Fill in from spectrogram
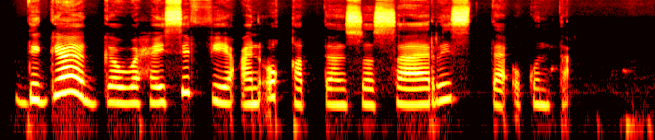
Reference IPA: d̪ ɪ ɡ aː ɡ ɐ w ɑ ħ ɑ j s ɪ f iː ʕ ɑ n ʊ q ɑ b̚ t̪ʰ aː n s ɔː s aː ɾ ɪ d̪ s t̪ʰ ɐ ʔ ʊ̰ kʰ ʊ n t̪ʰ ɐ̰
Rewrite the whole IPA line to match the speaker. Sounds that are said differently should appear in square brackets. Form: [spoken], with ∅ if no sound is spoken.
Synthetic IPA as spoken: d̪ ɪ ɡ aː ɡ ɐ w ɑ ħ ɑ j s ɪ f iː ʕ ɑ n ʊ q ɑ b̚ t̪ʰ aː n s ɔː s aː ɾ ɪ [∅] s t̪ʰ ɐ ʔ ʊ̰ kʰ ʊ n t̪ʰ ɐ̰

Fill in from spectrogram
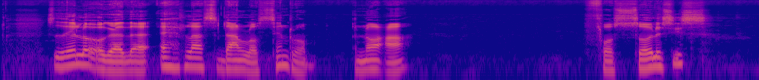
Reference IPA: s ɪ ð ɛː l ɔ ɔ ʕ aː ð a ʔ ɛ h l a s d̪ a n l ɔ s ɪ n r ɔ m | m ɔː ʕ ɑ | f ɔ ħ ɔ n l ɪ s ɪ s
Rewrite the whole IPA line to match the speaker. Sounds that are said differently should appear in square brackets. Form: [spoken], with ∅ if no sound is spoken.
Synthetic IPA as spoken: s ɪ ð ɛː l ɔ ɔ [ɣ] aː ð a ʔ ɛ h l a s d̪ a n l ɔ s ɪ n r ɔ m | [n] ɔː ʕ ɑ | f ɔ [s] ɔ [∅] l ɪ s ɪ s

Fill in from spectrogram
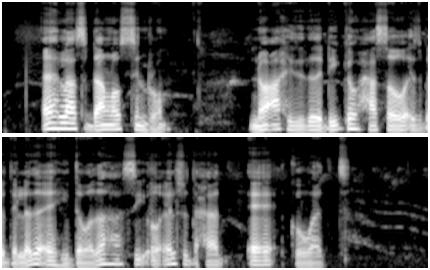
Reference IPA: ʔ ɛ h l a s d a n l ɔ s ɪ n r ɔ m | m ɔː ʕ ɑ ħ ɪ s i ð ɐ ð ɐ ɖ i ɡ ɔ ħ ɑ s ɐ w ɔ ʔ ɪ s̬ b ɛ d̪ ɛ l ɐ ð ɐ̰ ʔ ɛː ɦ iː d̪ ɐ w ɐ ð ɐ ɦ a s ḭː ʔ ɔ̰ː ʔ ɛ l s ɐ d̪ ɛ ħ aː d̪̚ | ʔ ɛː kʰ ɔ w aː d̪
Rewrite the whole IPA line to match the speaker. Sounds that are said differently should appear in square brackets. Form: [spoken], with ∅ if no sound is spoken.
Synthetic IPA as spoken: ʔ ɛ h l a s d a n l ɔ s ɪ n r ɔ m | [n] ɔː ʕ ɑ ħ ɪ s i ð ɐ ð ɐ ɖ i ɡ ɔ ħ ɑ s ɐ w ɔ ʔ ɪ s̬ b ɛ d̪ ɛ l ɐ ð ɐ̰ ʔ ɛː ɦ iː d̪ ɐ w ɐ ð ɐ ɦ [ɐ] s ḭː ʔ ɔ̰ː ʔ ɛ l s ɐ d̪ ɛ ħ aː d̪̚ | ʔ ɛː kʰ ɔ w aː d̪

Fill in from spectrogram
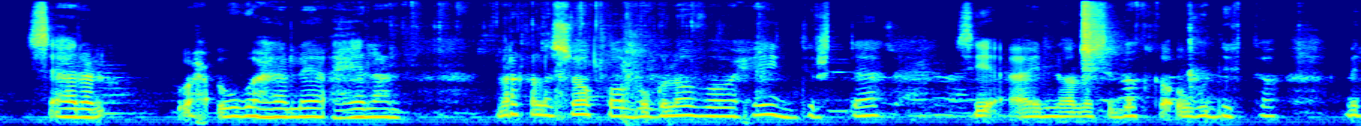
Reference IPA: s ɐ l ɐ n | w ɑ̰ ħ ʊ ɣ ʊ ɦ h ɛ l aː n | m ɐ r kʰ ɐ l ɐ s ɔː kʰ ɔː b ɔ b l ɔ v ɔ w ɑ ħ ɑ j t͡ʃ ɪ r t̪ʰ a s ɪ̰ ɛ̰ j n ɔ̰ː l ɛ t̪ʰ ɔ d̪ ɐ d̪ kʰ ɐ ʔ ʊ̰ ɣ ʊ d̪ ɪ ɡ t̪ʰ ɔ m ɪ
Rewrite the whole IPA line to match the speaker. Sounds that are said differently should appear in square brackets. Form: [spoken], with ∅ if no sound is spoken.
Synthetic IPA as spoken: s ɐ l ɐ n | w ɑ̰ ħ ʊ ɣ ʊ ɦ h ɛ l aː n | m ɐ r kʰ ɐ l ɐ s ɔː kʰ ɔː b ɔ [ɡ] l ɔ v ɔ w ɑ ħ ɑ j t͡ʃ ɪ r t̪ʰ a s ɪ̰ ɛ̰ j n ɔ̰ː l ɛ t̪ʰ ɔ d̪ ɐ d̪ kʰ ɐ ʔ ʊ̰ ɣ ʊ d̪ ɪ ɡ t̪ʰ ɔ m ɪ

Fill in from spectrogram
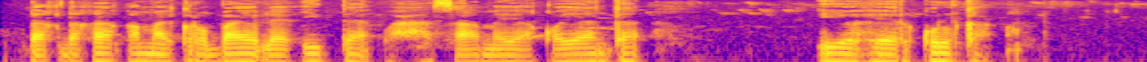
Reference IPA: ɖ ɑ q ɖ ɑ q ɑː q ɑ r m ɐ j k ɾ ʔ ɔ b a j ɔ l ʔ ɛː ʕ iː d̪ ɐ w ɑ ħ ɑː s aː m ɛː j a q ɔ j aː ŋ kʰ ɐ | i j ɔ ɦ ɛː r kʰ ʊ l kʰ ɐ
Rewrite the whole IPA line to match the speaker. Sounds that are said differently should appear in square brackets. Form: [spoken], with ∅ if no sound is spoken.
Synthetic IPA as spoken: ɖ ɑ q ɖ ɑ q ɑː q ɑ [∅] m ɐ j k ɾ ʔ ɔ b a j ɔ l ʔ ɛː ʕ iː d̪ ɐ w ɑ ħ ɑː s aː m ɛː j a q ɔ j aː ŋ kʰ ɐ | i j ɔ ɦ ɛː r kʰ ʊ l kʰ ɐ

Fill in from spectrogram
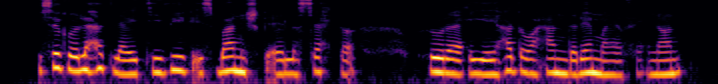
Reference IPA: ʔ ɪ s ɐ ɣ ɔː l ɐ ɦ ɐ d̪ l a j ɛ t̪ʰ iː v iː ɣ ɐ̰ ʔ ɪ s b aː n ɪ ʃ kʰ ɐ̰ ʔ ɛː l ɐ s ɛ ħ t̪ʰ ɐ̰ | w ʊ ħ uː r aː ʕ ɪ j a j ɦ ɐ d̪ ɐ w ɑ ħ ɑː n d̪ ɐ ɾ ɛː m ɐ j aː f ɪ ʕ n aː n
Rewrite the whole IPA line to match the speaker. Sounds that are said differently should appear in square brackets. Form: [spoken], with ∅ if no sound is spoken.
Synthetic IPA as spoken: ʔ ɪ s ɐ ɣ ɔː l ɐ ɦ ɐ d̪ l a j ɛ t̪ʰ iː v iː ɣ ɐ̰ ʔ ɪ s b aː n ɪ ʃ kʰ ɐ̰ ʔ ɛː l ɐ s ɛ ħ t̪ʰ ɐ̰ | w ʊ ħ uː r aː ʕ ɪ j [ɛ] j ɦ ɐ d̪ ɐ w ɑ ħ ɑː n d̪ ɐ ɾ ɛː m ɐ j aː f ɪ ʕ n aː n

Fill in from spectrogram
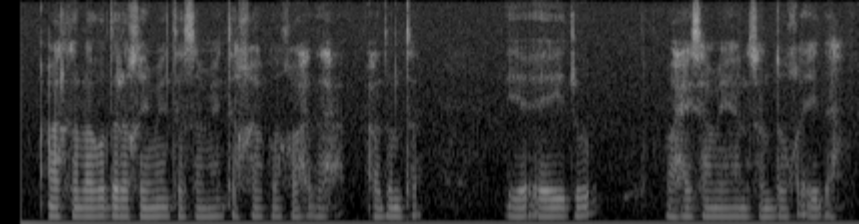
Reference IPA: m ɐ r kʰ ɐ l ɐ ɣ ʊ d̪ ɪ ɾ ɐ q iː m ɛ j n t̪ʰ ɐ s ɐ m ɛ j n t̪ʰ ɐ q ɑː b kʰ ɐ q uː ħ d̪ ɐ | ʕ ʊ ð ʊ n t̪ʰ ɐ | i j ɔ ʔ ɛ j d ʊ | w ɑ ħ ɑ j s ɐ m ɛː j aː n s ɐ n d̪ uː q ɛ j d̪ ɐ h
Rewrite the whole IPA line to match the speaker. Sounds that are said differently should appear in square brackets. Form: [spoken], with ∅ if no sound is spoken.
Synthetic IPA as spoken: m ɐ r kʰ ɐ l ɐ ɣ ʊ d̪ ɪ ɾ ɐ q iː m ɛ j n t̪ʰ ɐ s ɐ m ɛ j n t̪ʰ ɐ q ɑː b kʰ ɐ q [ɔː] ħ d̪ ɐ | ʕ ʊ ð ʊ n t̪ʰ ɐ | i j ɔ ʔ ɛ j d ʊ | w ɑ ħ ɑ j s ɐ m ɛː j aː n s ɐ n d̪ uː q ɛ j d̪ ɐ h

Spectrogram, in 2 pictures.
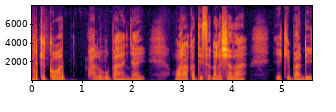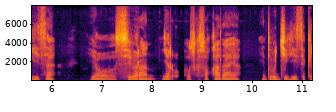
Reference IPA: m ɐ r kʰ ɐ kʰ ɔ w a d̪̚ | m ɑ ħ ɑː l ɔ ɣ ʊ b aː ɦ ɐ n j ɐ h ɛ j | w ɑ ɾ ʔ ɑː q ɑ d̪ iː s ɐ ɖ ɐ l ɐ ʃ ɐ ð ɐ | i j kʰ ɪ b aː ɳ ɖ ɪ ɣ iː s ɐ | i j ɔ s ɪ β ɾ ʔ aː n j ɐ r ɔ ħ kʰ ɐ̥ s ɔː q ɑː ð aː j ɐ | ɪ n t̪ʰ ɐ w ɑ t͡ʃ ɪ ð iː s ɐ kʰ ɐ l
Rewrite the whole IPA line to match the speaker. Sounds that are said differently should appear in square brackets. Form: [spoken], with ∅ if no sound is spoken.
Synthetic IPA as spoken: m ɐ r kʰ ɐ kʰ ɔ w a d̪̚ | m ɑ ħ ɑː l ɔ ɣ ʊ b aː ɦ ɐ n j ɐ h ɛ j | w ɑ ɾ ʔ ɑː q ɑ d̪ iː s ɐ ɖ ɐ l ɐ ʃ ɐ ð ɐ | i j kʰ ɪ b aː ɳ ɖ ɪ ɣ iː s ɐ | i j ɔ s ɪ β ɾ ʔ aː n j ɐ r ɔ [s] kʰ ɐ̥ s ɔː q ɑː ð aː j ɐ | ɪ n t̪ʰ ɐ w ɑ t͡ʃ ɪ [ɣ] iː s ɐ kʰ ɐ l

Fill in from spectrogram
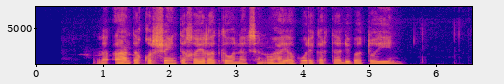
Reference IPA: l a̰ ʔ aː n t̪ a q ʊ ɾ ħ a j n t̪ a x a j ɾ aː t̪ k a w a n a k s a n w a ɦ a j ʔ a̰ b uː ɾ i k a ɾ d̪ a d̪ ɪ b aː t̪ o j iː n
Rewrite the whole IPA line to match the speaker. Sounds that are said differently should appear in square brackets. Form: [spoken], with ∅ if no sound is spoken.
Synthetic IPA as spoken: l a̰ ʔ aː n t̪ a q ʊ ɾ [ʃ] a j n t̪ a x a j ɾ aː t̪ k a w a n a k s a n w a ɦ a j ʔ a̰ b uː ɾ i k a ɾ [t̪] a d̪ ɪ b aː t̪ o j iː n

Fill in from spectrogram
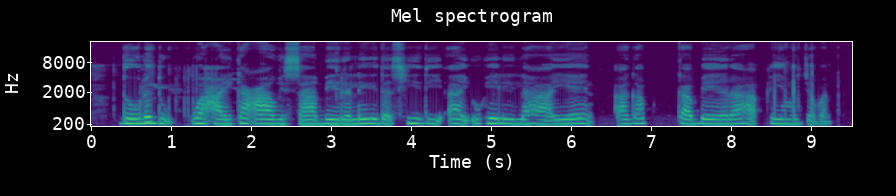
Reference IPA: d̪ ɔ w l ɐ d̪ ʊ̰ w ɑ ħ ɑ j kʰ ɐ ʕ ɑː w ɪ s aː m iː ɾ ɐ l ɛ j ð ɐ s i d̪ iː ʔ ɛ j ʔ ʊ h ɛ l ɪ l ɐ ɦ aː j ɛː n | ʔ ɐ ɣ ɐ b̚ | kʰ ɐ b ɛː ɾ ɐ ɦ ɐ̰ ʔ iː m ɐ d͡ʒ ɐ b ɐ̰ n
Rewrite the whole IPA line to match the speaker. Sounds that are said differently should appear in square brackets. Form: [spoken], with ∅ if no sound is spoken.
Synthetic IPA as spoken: d̪ ɔ w l ɐ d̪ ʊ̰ w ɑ ħ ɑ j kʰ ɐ ʕ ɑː w ɪ s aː [b] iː ɾ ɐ l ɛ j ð ɐ s i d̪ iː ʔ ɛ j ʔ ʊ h ɛ l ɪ l ɐ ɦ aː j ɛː n | ʔ ɐ ɣ ɐ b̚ | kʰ ɐ b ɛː ɾ ɐ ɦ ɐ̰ [q] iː m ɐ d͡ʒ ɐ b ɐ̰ n

